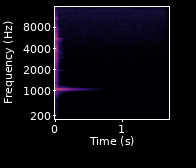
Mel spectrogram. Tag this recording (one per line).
kelon
samples
xylophone
mallets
